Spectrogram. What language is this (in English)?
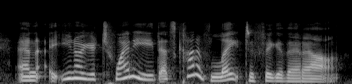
English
